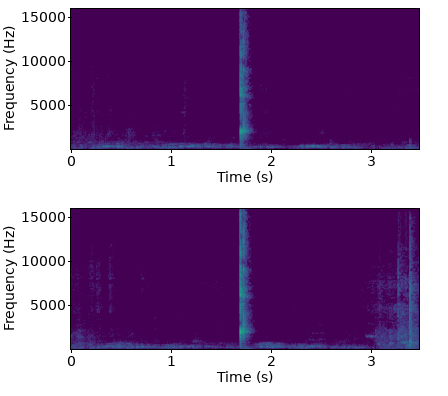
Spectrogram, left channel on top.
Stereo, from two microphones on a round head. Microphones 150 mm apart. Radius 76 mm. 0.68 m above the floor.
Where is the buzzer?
I don't hear a buzzer.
